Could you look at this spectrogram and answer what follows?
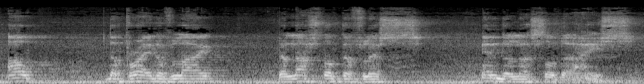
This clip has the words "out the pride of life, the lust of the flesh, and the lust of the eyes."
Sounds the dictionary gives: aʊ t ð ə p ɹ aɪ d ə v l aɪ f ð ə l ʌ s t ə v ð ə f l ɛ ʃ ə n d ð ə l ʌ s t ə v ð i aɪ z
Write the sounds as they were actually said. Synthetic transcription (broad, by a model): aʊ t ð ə p ɹ aɪ d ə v l aɪ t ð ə l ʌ s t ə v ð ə f l ɛ ʃ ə n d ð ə l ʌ s t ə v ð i aɪ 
